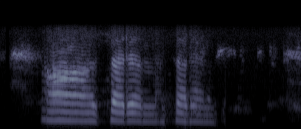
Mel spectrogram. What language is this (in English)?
Telugu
